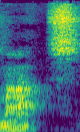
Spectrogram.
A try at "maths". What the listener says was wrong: You didn't pronounce your TH.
